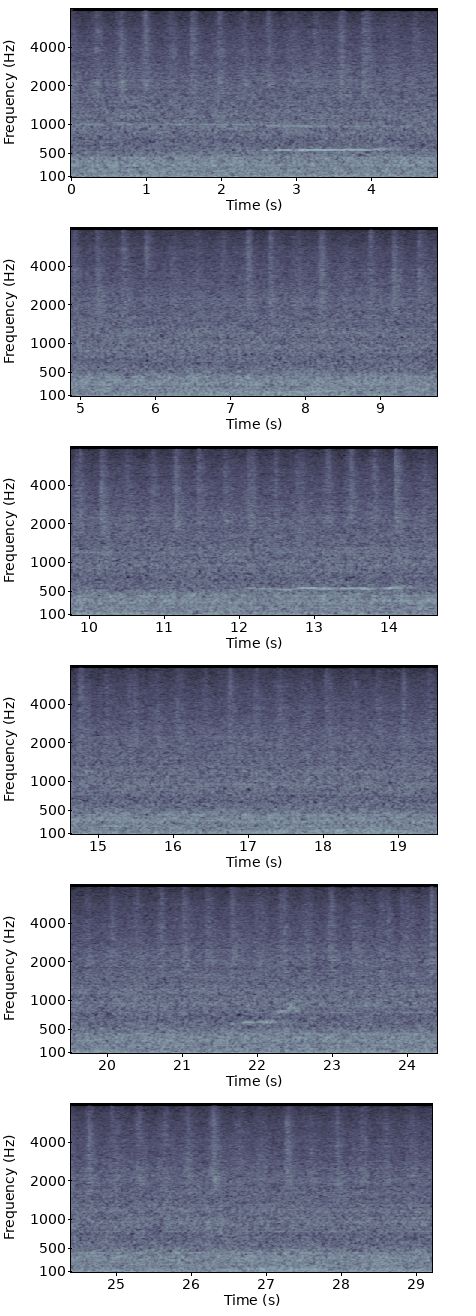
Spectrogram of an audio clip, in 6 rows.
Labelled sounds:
3.0	3.6	humpback whale, 0.54 to 0.61 kHz

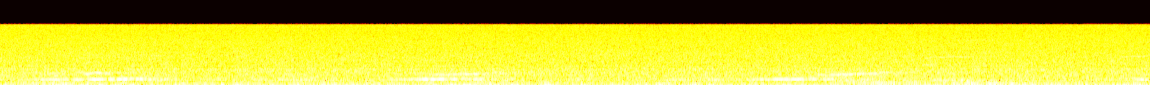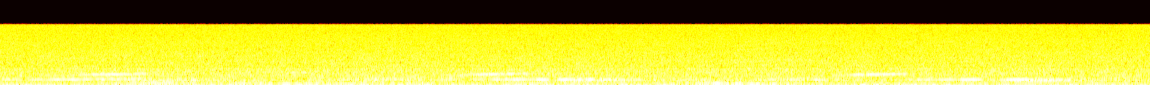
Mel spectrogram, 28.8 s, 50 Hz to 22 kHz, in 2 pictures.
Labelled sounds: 11.6	11.8	killer whale, Bigg's (transient), 1.5 to 1.7 kHz

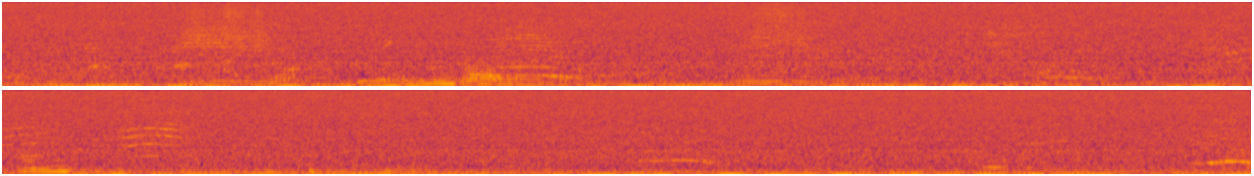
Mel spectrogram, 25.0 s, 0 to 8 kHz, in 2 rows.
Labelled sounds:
5.2	5.4	humpback whale, 2.5 to 2.6 kHz
13.7	14.3	humpback whale, 1.3 to 2.1 kHz

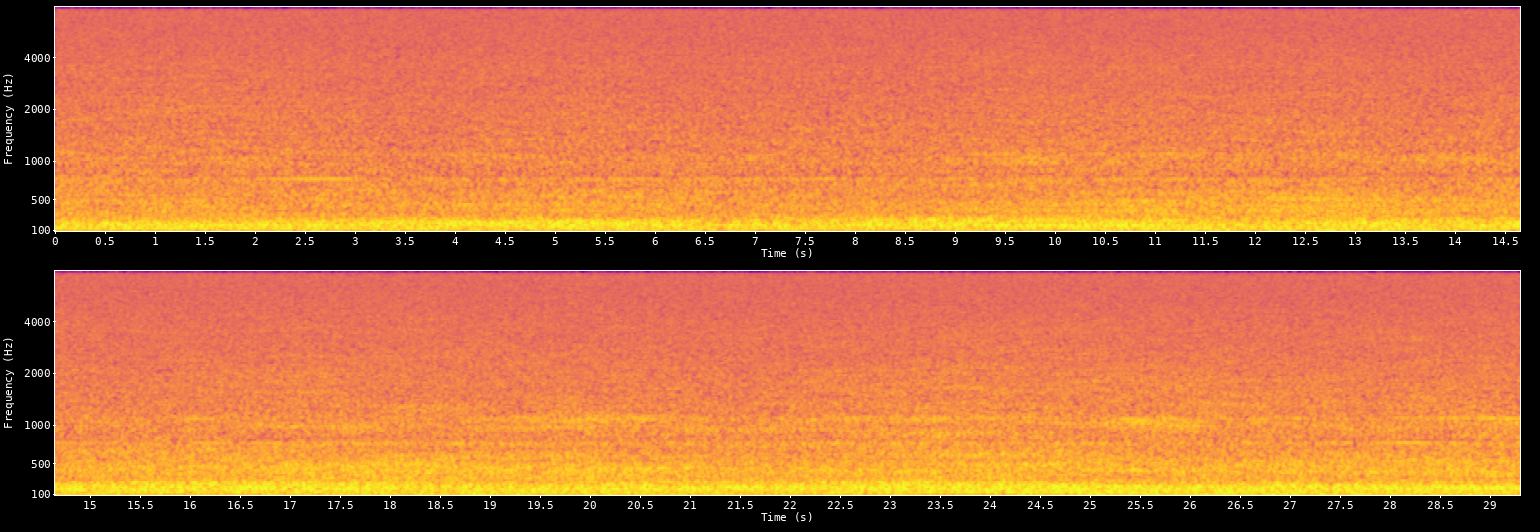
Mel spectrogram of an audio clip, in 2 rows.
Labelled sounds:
25.3	25.6	vessel noise, 0.96 to 1.1 kHz

